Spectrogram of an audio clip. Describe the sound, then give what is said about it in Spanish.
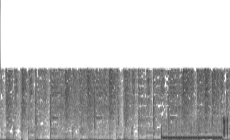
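A telephone line gives a single steady ringback tone of about one second while a call is being placed, a flat mid-pitched buzz sitting over a dense, loud background. “Vamos a intentarle por esta. Lista, está llamando, ahí lista.”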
